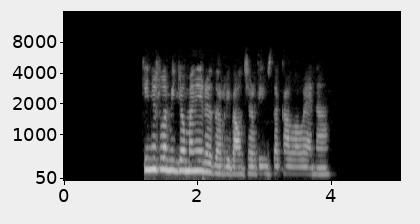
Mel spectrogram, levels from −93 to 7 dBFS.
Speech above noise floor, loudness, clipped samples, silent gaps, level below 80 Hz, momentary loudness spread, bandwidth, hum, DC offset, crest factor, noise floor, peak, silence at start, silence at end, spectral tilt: over 66 dB; -25 LUFS; under 0.1%; none; -68 dBFS; 13 LU; 6 kHz; none; under 0.1%; 16 dB; under -90 dBFS; -10 dBFS; 1.2 s; 1.05 s; -7.5 dB/octave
